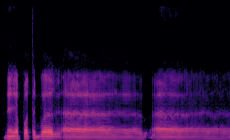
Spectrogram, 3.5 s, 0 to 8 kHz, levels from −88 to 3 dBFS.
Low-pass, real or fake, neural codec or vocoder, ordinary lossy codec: none; fake; codec, 16 kHz, 2 kbps, FreqCodec, larger model; none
